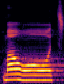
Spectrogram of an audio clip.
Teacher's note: kalau ta itu disukunkan, maka di sini ada desis angin karena sifatnya hamas ya. Maut ya. Ada s-nya, ada bunyi anginnya ya.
